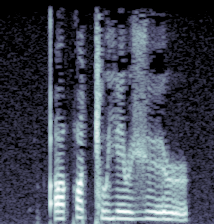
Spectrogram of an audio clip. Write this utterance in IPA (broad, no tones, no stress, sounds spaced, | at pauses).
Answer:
qʼ ɨ q u ǀ u j e ɹ ʒ ʏ ɹ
